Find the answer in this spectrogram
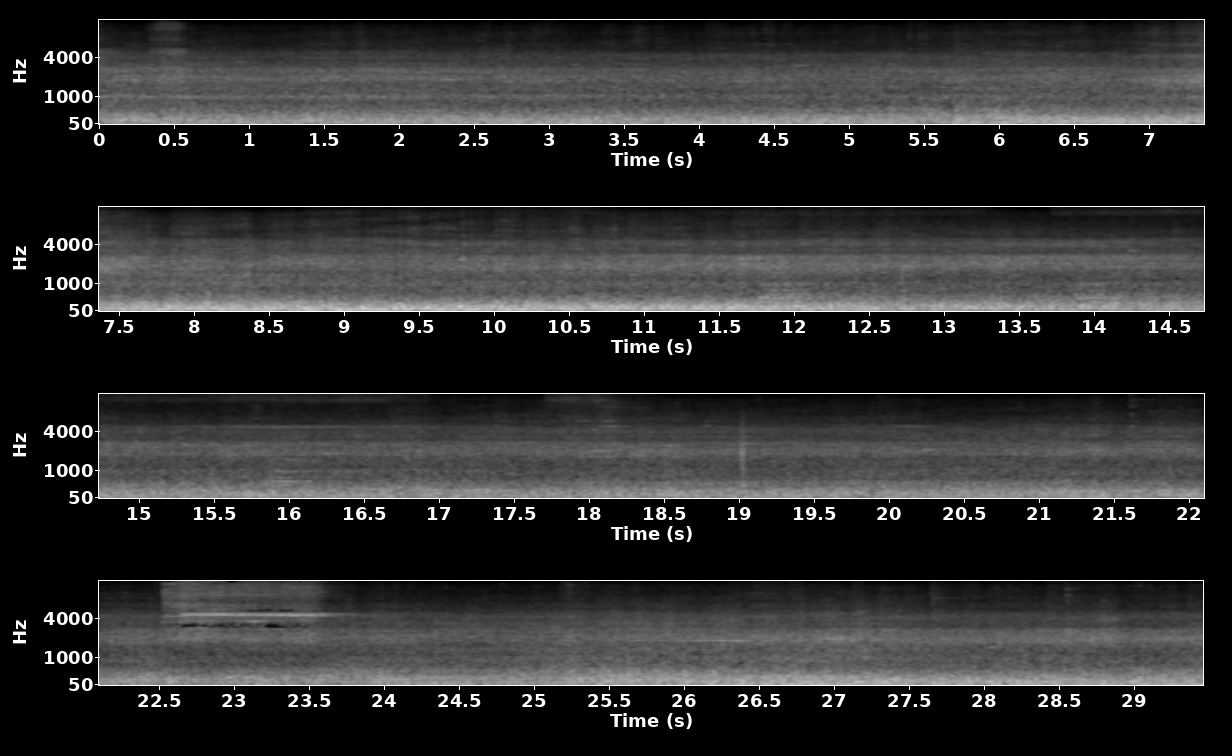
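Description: Norfolk Southern intermodal freight train's cars, loaded with trailers and double-stacked containers, rolling past: a steady rumble and clatter of steel wheels on rail, swelling louder about a quarter of the way through. A brief high squeal sounds about three-quarters of the way through.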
